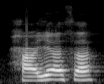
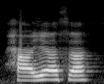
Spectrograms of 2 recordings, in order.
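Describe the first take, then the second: The two takes are said the same way.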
